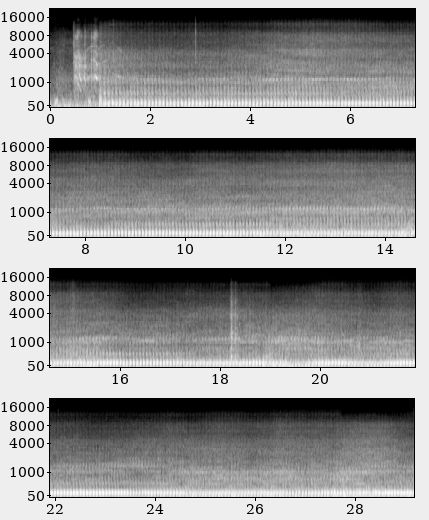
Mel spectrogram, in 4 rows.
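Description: Kawasaki Z650's parallel-twin engine starting on the electric starter and catching about a second in, then idling steadily.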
